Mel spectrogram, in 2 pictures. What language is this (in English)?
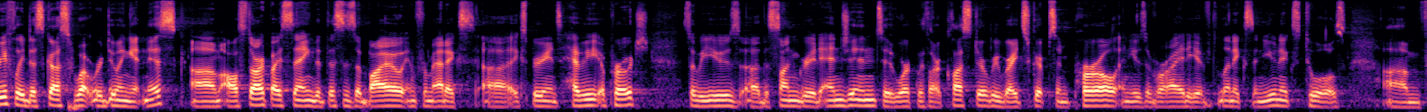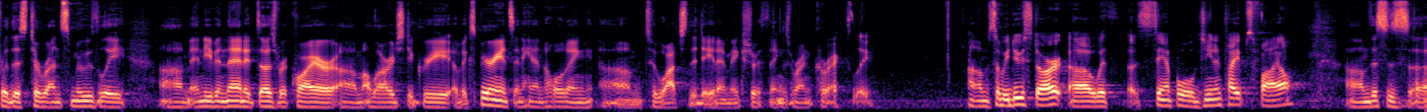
English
